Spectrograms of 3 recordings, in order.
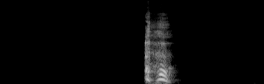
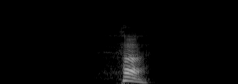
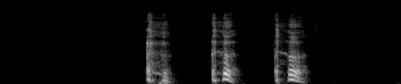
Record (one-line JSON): {"cough_length": "2.6 s", "cough_amplitude": 17015, "cough_signal_mean_std_ratio": 0.21, "exhalation_length": "2.4 s", "exhalation_amplitude": 5318, "exhalation_signal_mean_std_ratio": 0.23, "three_cough_length": "4.0 s", "three_cough_amplitude": 22761, "three_cough_signal_mean_std_ratio": 0.25, "survey_phase": "alpha (2021-03-01 to 2021-08-12)", "age": "18-44", "gender": "Male", "wearing_mask": "No", "symptom_none": true, "symptom_onset": "2 days", "smoker_status": "Never smoked", "respiratory_condition_asthma": false, "respiratory_condition_other": false, "recruitment_source": "REACT", "submission_delay": "3 days", "covid_test_result": "Negative", "covid_test_method": "RT-qPCR"}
